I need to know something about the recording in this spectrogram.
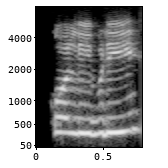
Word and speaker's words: colibrí: ¿Por qué colibrí se acentúa? Porque tiene su sílaba tónica en la última y además termina en vocal. Y la regla dice que para que se acentúe, tiene que terminar en vocal.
